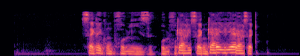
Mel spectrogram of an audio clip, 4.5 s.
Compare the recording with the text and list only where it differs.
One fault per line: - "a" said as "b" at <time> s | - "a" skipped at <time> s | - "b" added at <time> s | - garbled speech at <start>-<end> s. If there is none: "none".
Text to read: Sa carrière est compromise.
- "carrière" skipped at 1.4 s
- garbled speech at 2.4-3.8 s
